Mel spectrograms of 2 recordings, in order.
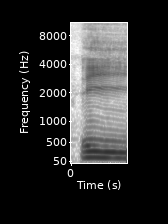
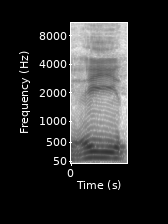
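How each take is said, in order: No difference in how they are said.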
